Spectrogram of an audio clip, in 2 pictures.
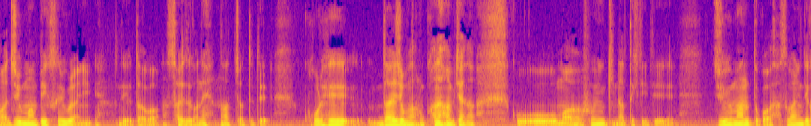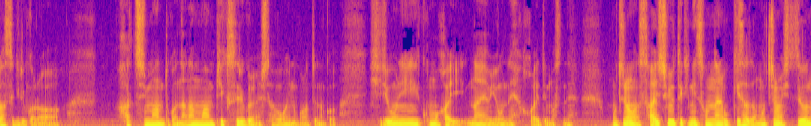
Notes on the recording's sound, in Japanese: ボイスメモです。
